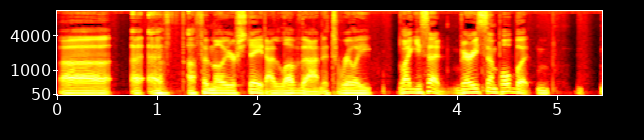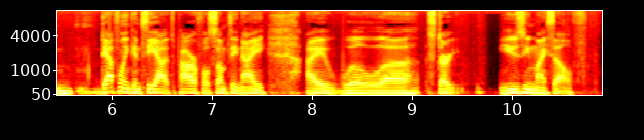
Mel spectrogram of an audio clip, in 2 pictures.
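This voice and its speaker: A man's voice: on the low side, steady tone, normal speed, no echo. A man in his forties hosting a podcast, chatting in an eager, casual way, full of fillers and restarts. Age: 40s. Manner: enthusiastic, with many fillers and restarts. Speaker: podcast host. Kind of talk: casual interview chat.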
